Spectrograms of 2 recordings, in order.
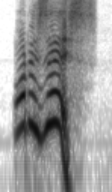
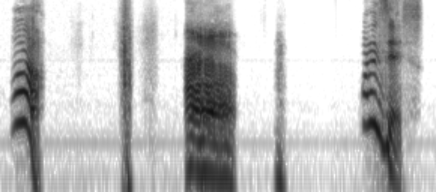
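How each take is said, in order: First: It is read plainly, without hesitation. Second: It is read hesitantly, with puzzled fillers first.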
